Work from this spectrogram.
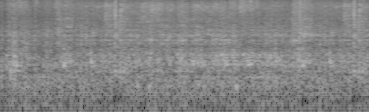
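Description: The Azimabad Express running fast past Naini Junction in Uttar Pradesh, with a steady loud rumble and rhythmic clatter of wheels on rails heard from on board, with occasional faint squeals.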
